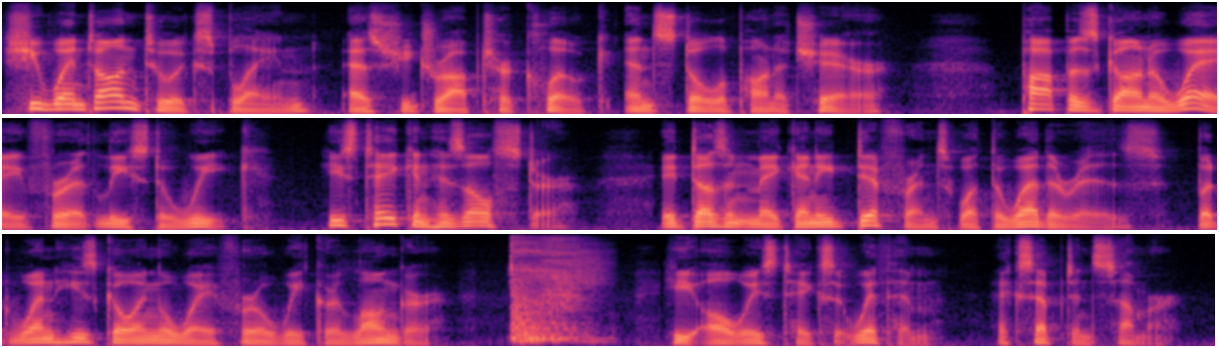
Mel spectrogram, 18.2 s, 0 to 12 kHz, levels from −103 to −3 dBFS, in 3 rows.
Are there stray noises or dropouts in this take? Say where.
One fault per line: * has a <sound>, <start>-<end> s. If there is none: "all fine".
* has a sniff, 14.7-15.2 s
